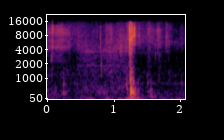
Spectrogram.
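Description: Hands working a tightened bowline knot in thick rope loose: faint rope handling with one sharp click a little past halfway.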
